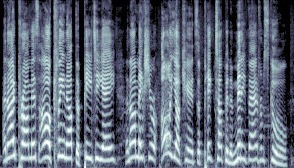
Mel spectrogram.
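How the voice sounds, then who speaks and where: Man putting on a high, pompous speechmaker. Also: normal speed, fairly bright tone, no room sound, soft background music. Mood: campaigning. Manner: overblown, politician-like speechifying. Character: pompous, melodramatic crowdfunding appealer pleading for justice. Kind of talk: mock dramatic reading.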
